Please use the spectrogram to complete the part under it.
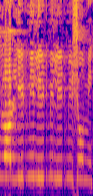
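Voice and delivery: high, monotone, repeated pleading; insistent mock prayer. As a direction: imitate believers begging on and on in prayer. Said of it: "We are saying".

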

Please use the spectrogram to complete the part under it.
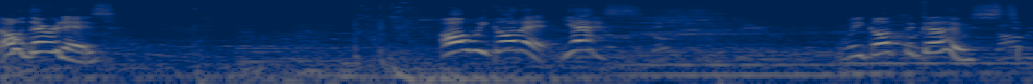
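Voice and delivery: usual speaking voice

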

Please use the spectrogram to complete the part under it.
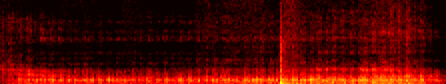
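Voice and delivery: a drawn-out, airy gasp of shock; long gasp. Real, not acted. Gamer stares at the screen, long shocked gasp. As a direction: catch your breath at the sight.

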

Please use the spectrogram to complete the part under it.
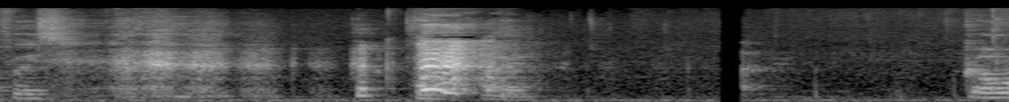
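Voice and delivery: ordinary talk

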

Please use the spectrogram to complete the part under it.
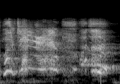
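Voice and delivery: very high squealing shout; triumphant scream. Real, not acted. Player celebrating that they did it, high triumphant scream. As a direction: shriek it out in triumph.

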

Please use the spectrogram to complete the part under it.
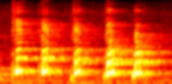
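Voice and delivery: very high clucks with a laugh; the hens chasing the farmer over the hill. A narrator's reading.

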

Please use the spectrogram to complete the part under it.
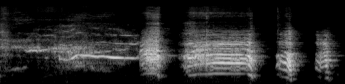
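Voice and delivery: loud, shrieking high laugh; hysterical laughter. Real, not acted. Host cracks up at the shop's name, hysterical laughter. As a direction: burst out in uncontrollable squealing laughter. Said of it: "made me laugh so hard".

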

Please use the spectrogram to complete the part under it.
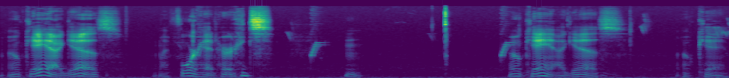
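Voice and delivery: low, subdued reluctant reply; mumbled, downbeat answer from the hero; sullen game hero. Acted. Voices Squall's replies in the game.

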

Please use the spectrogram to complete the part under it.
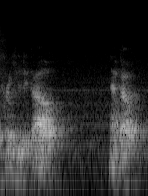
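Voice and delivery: soft whispered command; a hushed, firm order to leave; Jesus commanding. Retold or imitated. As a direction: dismiss them quietly but firmly. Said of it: "And he says".

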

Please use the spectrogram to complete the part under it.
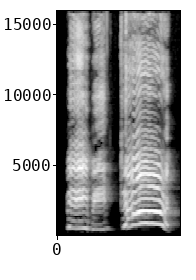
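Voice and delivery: slow, very high, loud reveal; joyful shout. A narrator's reading. Reading to a child, thrilled shout at the hatching. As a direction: cry it out with delight.

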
